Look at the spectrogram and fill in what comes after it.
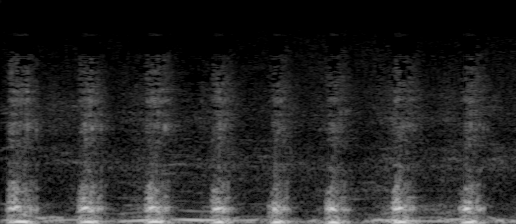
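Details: Morning lion roar, closing grunt sequence: eight short, deep, pulsed grunts repeated steadily roughly every two-thirds of a second, strong and low-pitched over a quiet background.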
